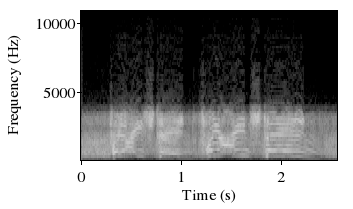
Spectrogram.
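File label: German player friendly fire mood high, speech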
